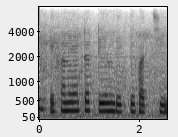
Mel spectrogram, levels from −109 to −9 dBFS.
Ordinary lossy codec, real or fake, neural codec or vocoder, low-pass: Opus, 16 kbps; fake; codec, 16 kHz, 8 kbps, FunCodec, trained on LibriTTS, 25 frames a second; 7.2 kHz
